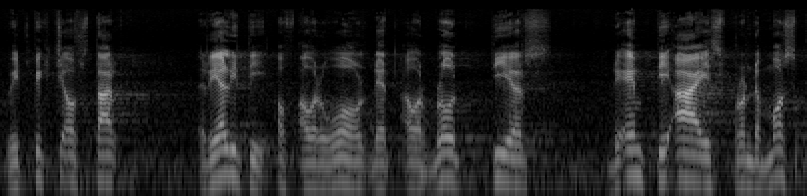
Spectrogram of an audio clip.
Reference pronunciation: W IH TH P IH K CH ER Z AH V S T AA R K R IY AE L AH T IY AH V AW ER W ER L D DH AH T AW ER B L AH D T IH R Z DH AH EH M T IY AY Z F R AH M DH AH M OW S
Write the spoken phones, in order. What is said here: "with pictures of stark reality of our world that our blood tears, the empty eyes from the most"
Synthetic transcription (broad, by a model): W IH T P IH K CH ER AH F S T AA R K R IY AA L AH T IY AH F AW ER W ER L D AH T AW ER B L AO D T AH R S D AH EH M T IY AY S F R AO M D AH M OW S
